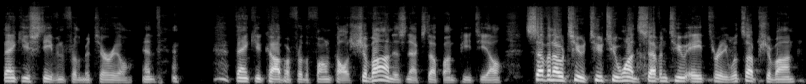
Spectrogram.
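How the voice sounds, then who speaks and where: Relaxed, chatty male radio host. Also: mid-range voice, dry recording. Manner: relaxed, chatty, quick to laugh at himself. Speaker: radio call-in show host. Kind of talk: call-in radio hosting.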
